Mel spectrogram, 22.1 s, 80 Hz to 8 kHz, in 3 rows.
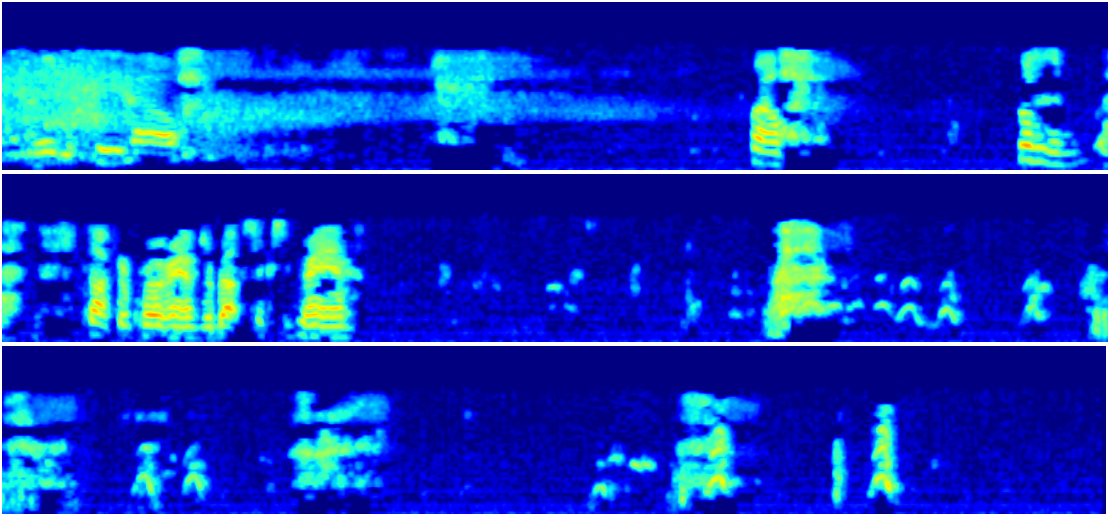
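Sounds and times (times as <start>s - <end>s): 
speech: 0.2s - 1.6s, 5.0s - 5.5s, 6.8s - 9.9s, 12.5s - 13.8s
dog barking: 11.1s - 17.4s, 18.7s - 20.9s
dog yipping and whining: 12.0s - 16.2s, 18.7s - 19.8s, 20.6s - 20.8s.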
